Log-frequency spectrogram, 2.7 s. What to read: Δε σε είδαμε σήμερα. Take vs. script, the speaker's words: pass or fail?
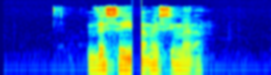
pass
